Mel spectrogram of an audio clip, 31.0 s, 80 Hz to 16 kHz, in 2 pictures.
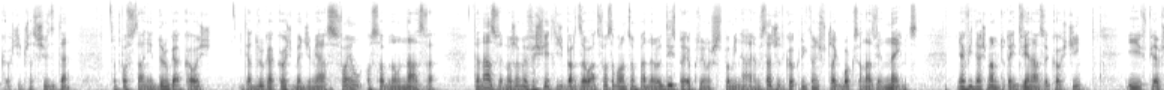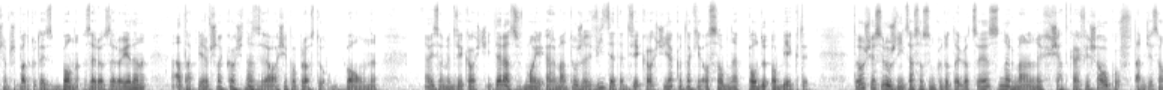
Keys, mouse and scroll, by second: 0.6 right click, 1.2 Tab, 1.8 right click, 3.3 shift+d, 4.9 ctrl+click, 14.0 click, 14.9 middle click, 15.6 shift+click, 16.4 shift+r, 17.5 click, 18.7 r, 19.0 click, 19.5 right click, 19.9 r, 21.0 click, 21.6 g, 22.0 click.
